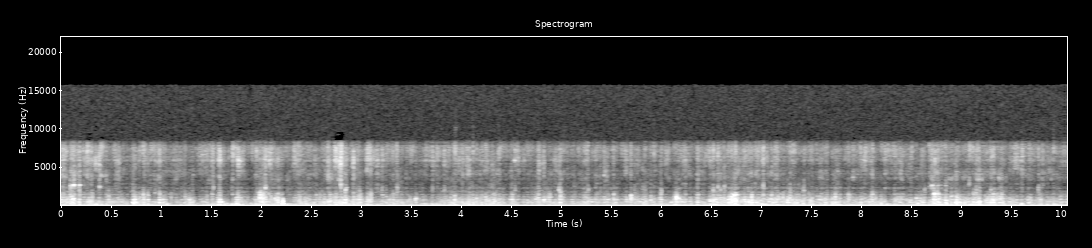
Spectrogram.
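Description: Faint scratchy clicks and rustling from a caged male poksay mandarin, a laughingthrush, with no clear song.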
